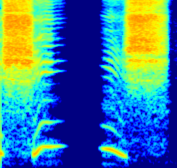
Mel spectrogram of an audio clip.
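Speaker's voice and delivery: very high, drawn-out amazed sheesh. Real, not acted. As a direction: let it rise way up in disbelief. Friend one-taps a rare ring.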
